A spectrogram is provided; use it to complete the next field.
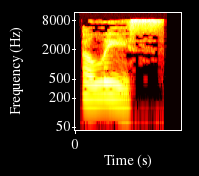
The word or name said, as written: alyse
